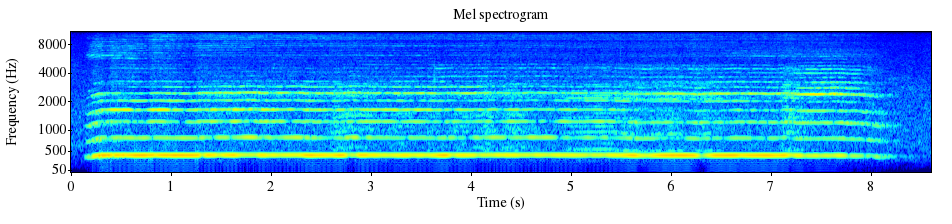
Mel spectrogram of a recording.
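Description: A man humming one long, steady, high-pitched note with his lips closed: the sustained 'nada' sound of a breathing kriya. It starts just after the beginning and cuts off near the end.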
